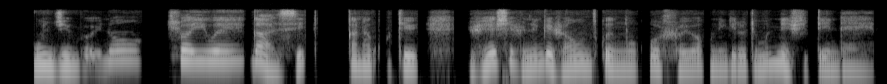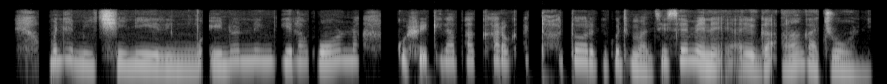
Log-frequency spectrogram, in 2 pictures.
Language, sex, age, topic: Ndau, female, 25-35, health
